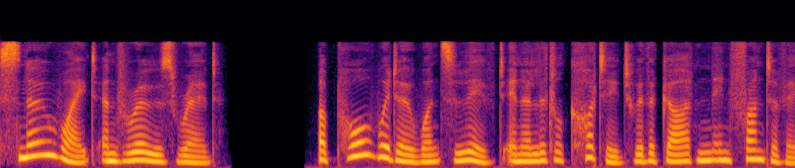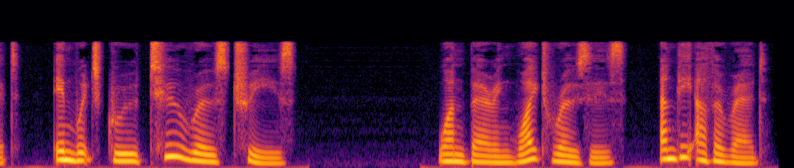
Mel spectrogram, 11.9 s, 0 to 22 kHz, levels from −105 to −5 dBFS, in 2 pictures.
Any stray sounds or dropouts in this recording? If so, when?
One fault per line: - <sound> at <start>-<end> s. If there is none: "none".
none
